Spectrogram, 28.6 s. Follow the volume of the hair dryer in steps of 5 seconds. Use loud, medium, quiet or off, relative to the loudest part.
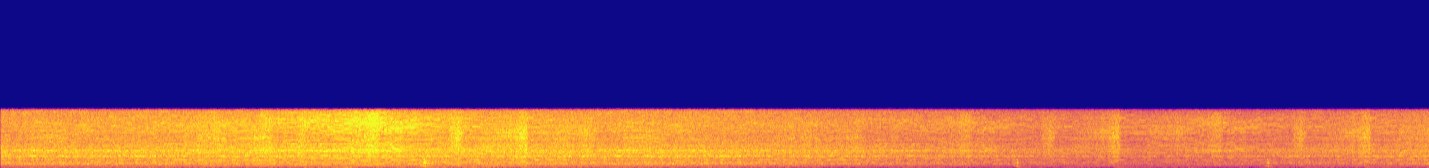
loud, loud, loud, medium, quiet, medium.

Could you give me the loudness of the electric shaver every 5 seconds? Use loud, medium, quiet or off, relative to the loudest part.
medium, loud, medium, quiet, quiet, quiet.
